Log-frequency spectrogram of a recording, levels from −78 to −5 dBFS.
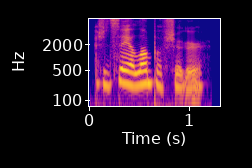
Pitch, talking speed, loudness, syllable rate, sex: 230 Hz, 320 wpm, -17 LUFS, 7.1 syllables/s, female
